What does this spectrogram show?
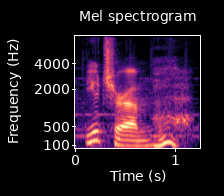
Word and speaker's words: Futurum: Futurum. That's the name of this planet. That's how it sounded pronounced in the local tongue, anyway.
